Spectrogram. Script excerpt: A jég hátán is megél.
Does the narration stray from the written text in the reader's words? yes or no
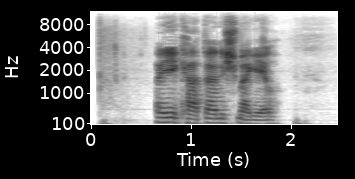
no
